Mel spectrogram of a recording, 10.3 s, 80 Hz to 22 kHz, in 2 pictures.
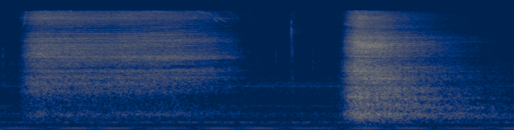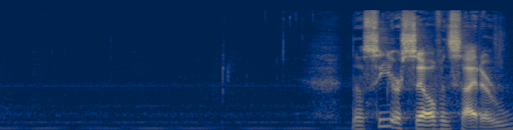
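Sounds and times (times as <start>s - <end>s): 
slow deep breath: 0.2s - 2.4s, 3.4s - 5.2s, 8.1s - 8.6s
speech: 8.6s - 10.2s.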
